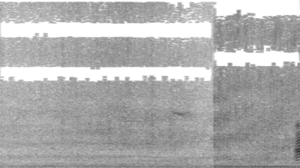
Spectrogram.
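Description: Motorcycle engine running on the road, a steady low hum that grows slowly louder, then jumps to a louder, pulsing engine sound about three seconds in.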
